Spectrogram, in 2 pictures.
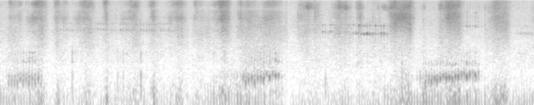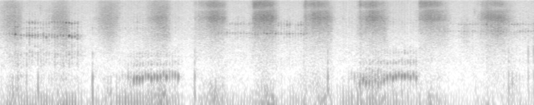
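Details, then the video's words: Strong, rolling purr from Phoenix, a pet cat, as fake nails scratch her fur; a deep continuous rumble rises into hoarse, breathy swells roughly every two to three seconds, accompanied by brisk, repeated scratching strokes. "Scratchy Cat Massage | 🐈 Lots of Purring"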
